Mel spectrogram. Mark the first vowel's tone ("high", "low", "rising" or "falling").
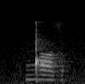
low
